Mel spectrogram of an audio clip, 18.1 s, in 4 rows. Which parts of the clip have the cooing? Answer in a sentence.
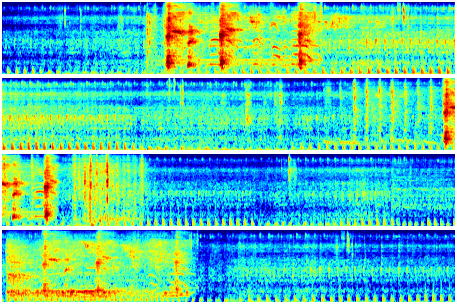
The cooing can be heard from 1.4 to 4.0 s, from 7.8 to 10.6 s and from 13.6 to 15.5 s.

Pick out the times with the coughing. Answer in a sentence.
The coughing can be heard from 1.6 to 3.2 s, from 8.9 to 9.6 s and from 13.9 to 15.6 s.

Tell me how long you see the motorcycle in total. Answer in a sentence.
The motorcycle can be heard for 18 seconds in total.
